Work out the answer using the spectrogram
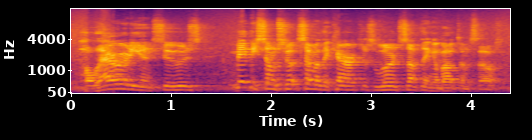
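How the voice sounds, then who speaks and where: A breezy male screenwriter pitches his big idea as a man acts him out in a staged reading. His voice is fairly high and swings in a lively way. It is picked up from far off in an echoey theater. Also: fairly quick, heavily acted. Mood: breezy, pitching. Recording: distant mic in echoey noisy theater.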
